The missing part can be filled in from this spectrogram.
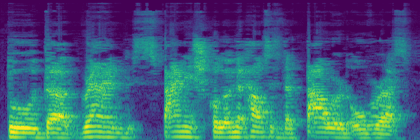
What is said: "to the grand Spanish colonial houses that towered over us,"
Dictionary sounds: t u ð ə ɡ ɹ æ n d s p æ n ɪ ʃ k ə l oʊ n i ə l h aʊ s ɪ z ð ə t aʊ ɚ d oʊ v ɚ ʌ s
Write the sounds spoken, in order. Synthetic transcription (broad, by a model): t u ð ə ɡ ɹ æ n d s p æ n ɪ ʃ k ə l oʊ n i ə l h aʊ s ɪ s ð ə t aʊ ɚ d oʊ v ɚ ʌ s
